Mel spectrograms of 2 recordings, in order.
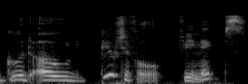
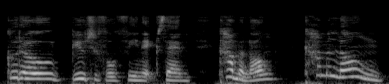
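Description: First: Slow, shy phoenix, drawing the words out; coy, lingering little correction. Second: Put-on impatient boy, pitch jumping on the last plea; exasperated coaxing that climbs at the end. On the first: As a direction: gently correct them, bashful and unhurried. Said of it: "it corrected shyly". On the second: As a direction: urge it on impatiently. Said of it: "said Robert impatiently". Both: A narrator's reading.

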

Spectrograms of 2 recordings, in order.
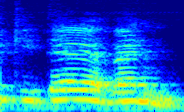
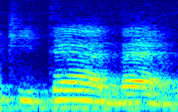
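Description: First: كتابًا said as "kitaaban", final n sounded; with tanween. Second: كتابة said as "kitaaba", no final n; without tanween. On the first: Teacher showing the form to avoid, كتابًا with tanween. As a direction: end كتابًا firmly on "-an". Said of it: "بالتنوين". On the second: Teacher showing the construct form, كتابة without tanween. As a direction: end كتابة on an open short "a", nunation dropped. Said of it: "لذلك نقول كتابة ولا نقول كتابًا". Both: Shown as a demonstration.

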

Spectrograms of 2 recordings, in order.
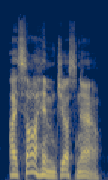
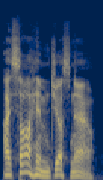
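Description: The two takes are said the same way.

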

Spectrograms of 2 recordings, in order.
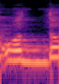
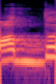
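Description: First: অদ্য as "oddo"; closed "o" starting অদ্য; correct spoken vowel. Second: অদ্য as "awddo"; as-written vowel. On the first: Teacher models pronunciation, অদ্য with closed "o". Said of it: "উচ্চারণ করেছি". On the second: Teacher reads the spelling, অদ্য with open "aw". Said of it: "লিখে". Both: Shown as a demonstration.

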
